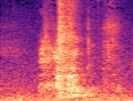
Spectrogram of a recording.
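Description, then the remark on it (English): A single muffled sneeze during a commission meeting, a brief breathy burst that rises and fades within half a second against a quiet room hum. “Bless you.”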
